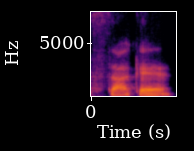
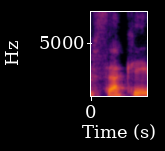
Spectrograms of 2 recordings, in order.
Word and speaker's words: sake: of this unique drink the word sake or saki as it's often Mis pronounced in the west is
